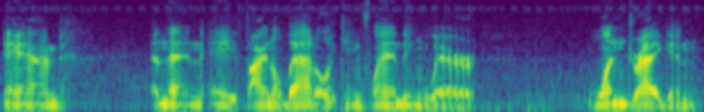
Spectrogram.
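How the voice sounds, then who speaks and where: A man giving a casual, off-the-cuff rant, rambling and repeating himself in halting phrases, blunt and full of swearing. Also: low voice, little pitch movement, a bit bright. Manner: rambling, repetitive, halting, often trailing off mid-phrase; blunt, profane, exasperated. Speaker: vlogger reviewing a TV episode. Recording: clear background ambient noise.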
